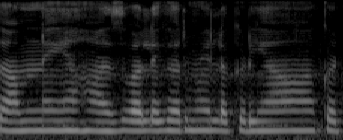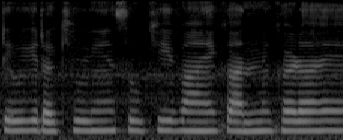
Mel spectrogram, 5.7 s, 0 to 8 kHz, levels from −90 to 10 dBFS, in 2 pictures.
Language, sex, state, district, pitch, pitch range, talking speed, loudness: Hindi, female, Bihar, Sitamarhi, 210 Hz, 205-210 Hz, 200 wpm, -45 LUFS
